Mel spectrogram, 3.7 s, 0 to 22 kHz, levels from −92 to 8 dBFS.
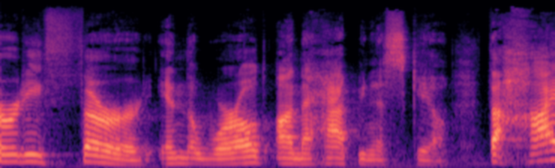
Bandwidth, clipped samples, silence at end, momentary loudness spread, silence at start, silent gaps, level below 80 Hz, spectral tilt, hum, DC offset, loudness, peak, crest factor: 18 kHz; under 0.1%; 0 s; 11 LU; 0 s; none; -66 dBFS; -4 dB/octave; none; under 0.1%; -20 LUFS; 0 dBFS; 20 dB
